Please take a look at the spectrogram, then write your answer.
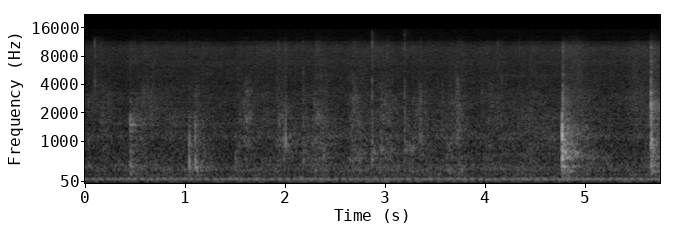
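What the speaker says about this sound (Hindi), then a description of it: "ऑयल शामिल करने के बाद आपने दोबारा इसको मिक्स करना है" Egg khoya halwa with oil being stirred in a pan, giving quiet scraping and clinking of a spoon with a soft sizzle beneath, a few sharper taps standing out, close and faint with no voices.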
